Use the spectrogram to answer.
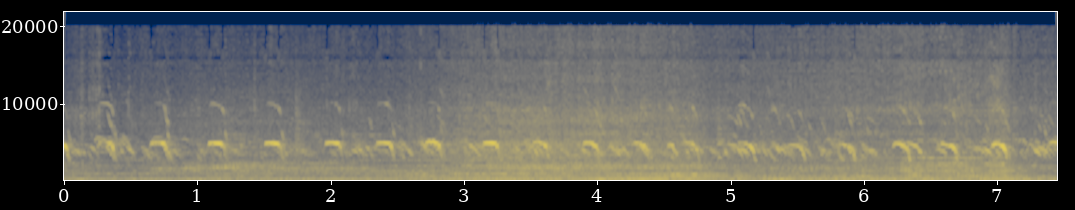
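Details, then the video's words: Many chicks peep together at a bird market in Pakistan, with high, bright, down-slurred cheeps about three a second over a steady low rumble of background noise. "Beautiful Chirping Sounds of Cute and Funny Chicks"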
